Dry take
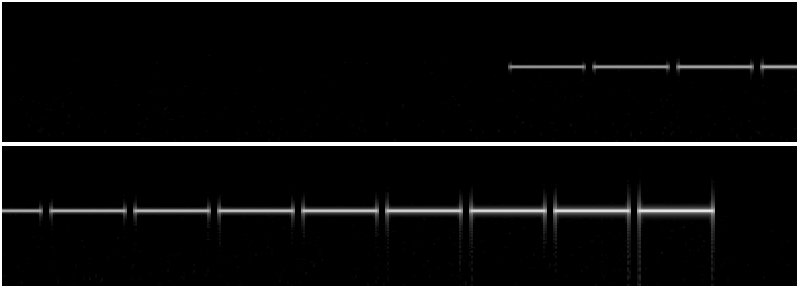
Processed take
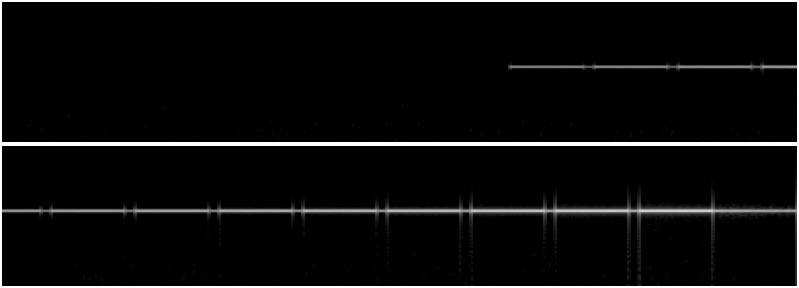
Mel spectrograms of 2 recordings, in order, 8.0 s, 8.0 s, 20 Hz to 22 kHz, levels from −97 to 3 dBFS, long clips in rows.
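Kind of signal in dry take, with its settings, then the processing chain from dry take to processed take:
level ladder 3.89 kHz -35.5 dBFS, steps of 3 dB, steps 12, 0.37 s 0.05 s
peaking EQ 3.7 kHz -9 dB 1.3 oct; Schroeder reverb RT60 3.3 s, combs from 32 ms, DRR 11 dB

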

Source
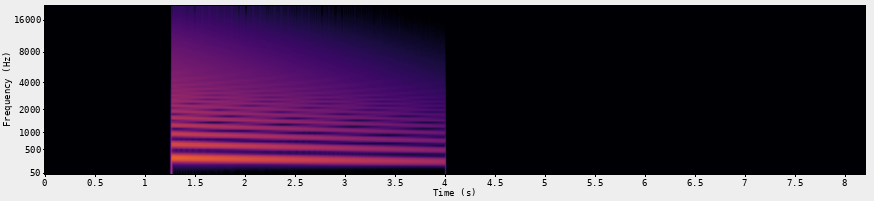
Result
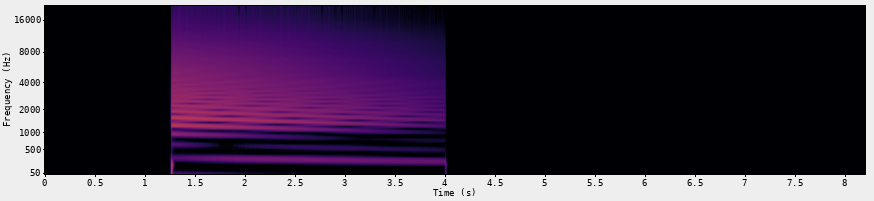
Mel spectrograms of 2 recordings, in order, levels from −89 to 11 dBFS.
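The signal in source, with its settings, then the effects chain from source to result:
gliding synth tone saw, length 2.74 s, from 322 Hz, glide -4.5 st, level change -21 dB, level -21.5 dB
elliptic band-stop 190–1400 Hz, stop band 40 dB; waveshaping leveller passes 1

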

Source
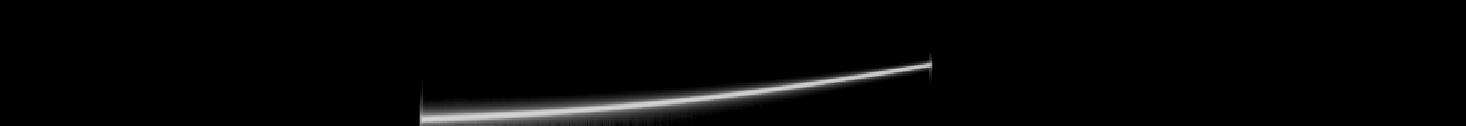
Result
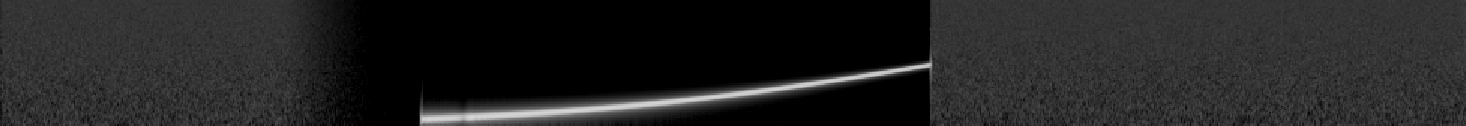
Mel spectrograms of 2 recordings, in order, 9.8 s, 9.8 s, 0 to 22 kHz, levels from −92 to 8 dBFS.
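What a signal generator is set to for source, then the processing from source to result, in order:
log sweep 160 Hz -> 3.1 kHz 3.40 s -11 dBFS
hum notches 50/100/150/200 Hz; reverse; upward compressor, threshold -28 dBFS; reverse

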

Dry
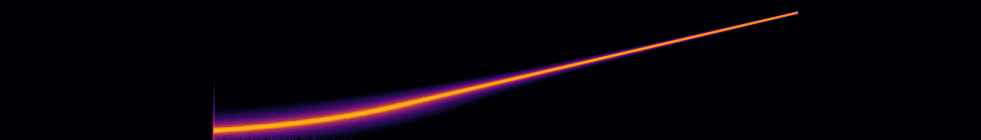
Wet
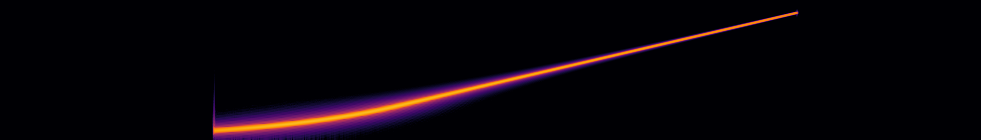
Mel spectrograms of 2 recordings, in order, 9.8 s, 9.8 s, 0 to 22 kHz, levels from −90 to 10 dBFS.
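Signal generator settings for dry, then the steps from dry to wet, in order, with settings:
log sweep 280 Hz -> 15 kHz 5.84 s -5 dBFS
Chebyshev high-pass 390 Hz, order 2

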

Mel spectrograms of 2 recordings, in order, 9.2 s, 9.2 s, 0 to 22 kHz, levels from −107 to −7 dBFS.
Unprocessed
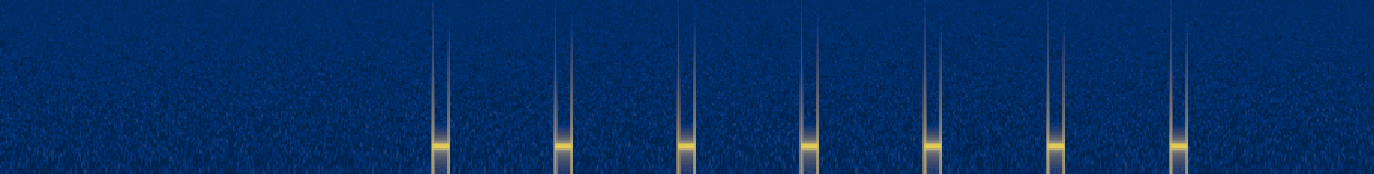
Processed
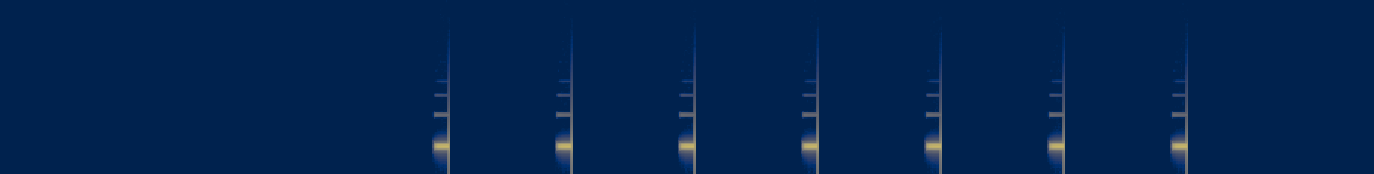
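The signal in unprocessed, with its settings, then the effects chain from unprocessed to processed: tone bursts 534 Hz, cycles 57, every 0.82 s, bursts 7, -16.5 dBFS
gate -19 dBFS, range -59 dB; bass shelf 490 Hz -9.5 dB

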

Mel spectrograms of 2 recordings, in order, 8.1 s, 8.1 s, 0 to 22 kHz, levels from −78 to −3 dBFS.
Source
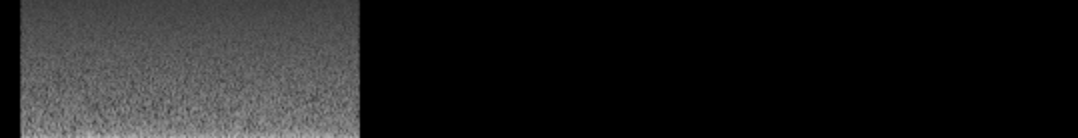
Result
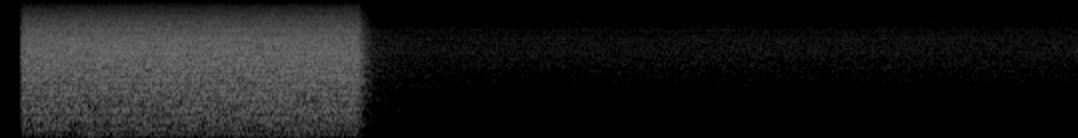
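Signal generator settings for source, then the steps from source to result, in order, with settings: noise pink, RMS -28.5 dBFS 2.53 s
reverse; upward compressor, threshold -34 dBFS; reverse; band-pass filter 5.3 kHz, Q 0.83; two-slope reverb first 0.3 s, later 2.2 s, from -27 dB, DRR 0 dB

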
